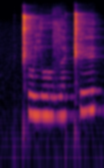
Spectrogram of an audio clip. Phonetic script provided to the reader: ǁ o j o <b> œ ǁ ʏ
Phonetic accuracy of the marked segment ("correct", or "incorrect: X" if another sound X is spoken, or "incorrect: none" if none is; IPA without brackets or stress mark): incorrect: v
